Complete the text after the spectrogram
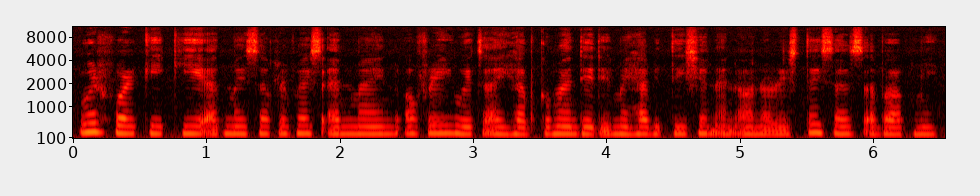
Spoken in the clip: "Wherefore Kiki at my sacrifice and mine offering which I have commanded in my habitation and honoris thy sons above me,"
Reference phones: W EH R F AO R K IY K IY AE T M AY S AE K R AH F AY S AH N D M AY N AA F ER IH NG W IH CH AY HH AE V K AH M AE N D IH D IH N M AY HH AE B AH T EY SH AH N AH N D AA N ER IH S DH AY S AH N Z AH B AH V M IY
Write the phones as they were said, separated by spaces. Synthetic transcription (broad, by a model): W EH R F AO R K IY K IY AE T M AY S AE K R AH F AY S AH N D M AY N AA F ER IH NG W IH CH AY HH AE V K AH M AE N D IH D IH N M AY HH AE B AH T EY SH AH N AH N D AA N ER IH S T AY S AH N S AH B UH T M IY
